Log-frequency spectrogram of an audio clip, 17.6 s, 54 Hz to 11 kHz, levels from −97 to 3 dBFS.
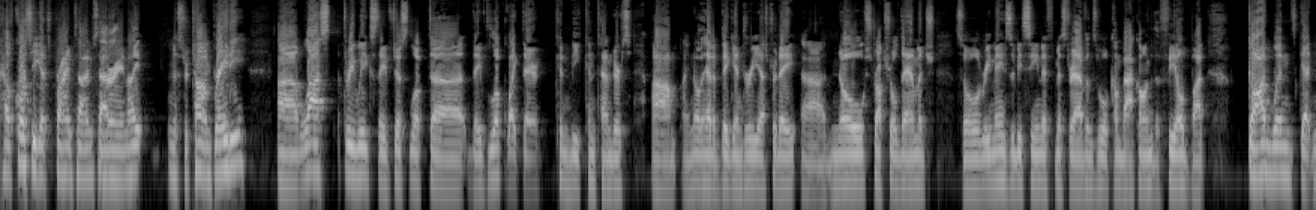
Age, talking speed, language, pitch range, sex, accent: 30-49, 190 wpm, English, 115-165 Hz, male, American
